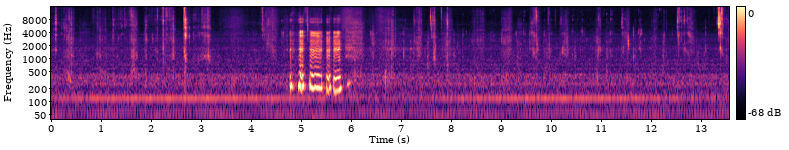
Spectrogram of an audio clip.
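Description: A person chewing and crunching a small ice cream cone at close range, with many small crisp crunches throughout. A short voiced 'mm' comes about five seconds in.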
